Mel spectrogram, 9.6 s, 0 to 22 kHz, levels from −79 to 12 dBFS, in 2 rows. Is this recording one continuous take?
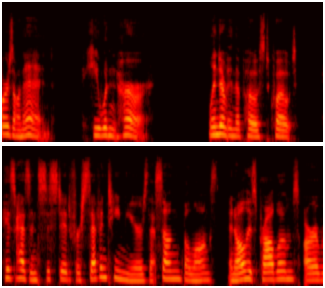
no; 6 cuts; at 1.2 s, 1.7 s, 3.4 s, 5.0 s, 7.1 s, 8.0 s

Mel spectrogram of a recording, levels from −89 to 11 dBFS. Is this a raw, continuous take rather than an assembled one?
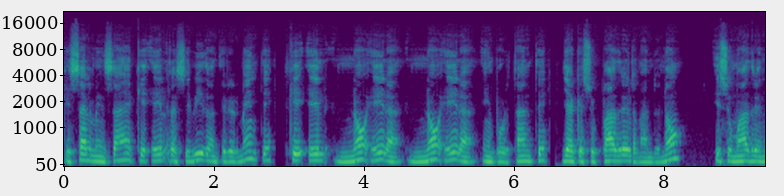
no; 4 cuts; at 1.4 s, 2.9 s, 4.5 s, 7.5 s

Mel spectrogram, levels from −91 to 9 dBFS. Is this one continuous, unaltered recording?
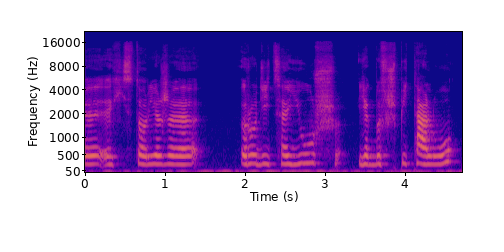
yes; 0 cuts

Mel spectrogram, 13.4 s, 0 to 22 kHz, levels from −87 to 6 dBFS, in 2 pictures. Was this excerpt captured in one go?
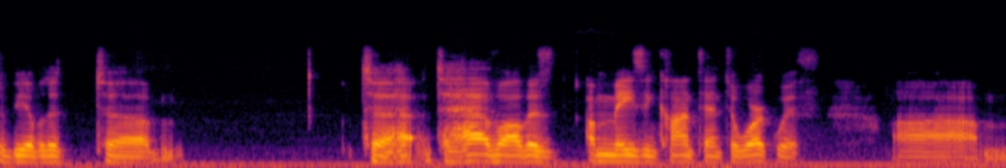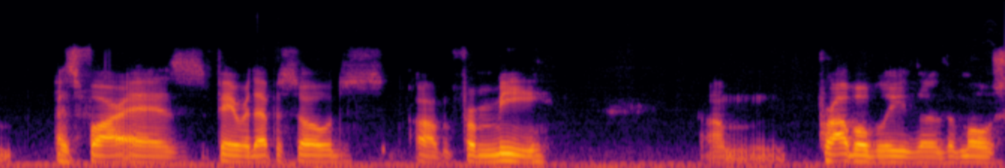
yes; 0 cuts

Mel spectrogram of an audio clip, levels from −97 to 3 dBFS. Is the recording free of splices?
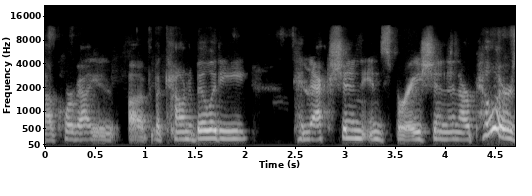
no; 1 cut; at 1.1 s

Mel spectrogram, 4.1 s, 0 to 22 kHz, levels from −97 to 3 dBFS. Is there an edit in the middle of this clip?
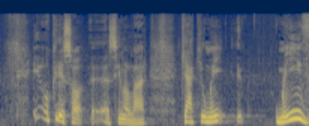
no; 0 cuts

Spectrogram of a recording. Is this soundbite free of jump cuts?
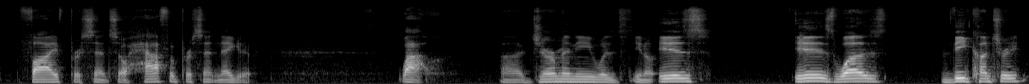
yes; 0 cuts

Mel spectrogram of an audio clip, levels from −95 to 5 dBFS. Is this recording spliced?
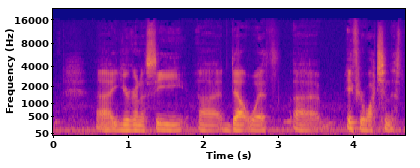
no; 0 cuts

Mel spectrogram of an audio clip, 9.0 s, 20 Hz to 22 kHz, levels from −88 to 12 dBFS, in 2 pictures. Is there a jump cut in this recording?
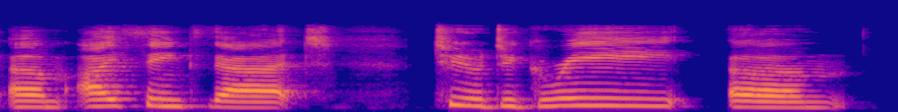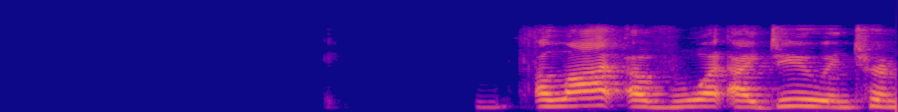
yes; 1 cut; at 3.6 s

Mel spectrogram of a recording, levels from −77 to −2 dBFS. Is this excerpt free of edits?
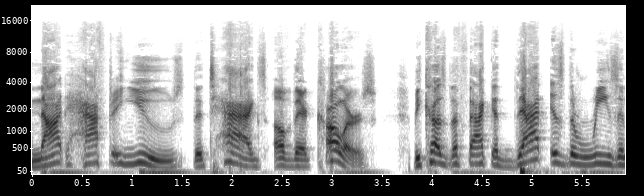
yes; 0 cuts

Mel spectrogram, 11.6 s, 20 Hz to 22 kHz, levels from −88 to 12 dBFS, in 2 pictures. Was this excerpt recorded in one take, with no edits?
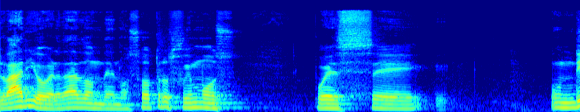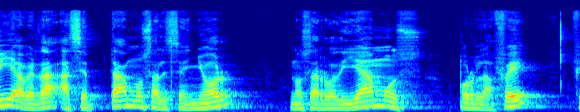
yes; 0 cuts

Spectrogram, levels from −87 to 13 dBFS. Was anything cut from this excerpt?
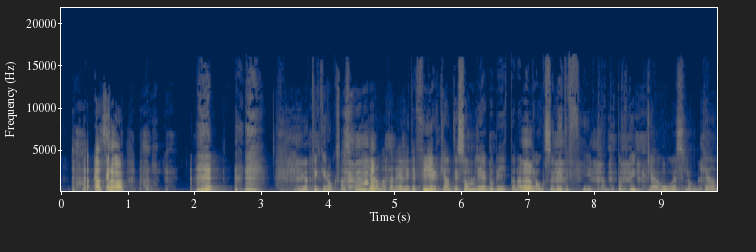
yes; 2 cuts; at 4.2 s, 7.1 s

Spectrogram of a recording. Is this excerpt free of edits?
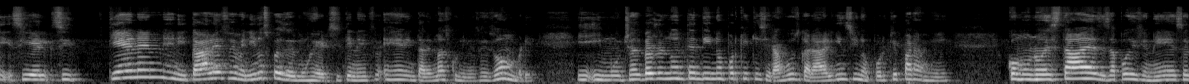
yes; 0 cuts

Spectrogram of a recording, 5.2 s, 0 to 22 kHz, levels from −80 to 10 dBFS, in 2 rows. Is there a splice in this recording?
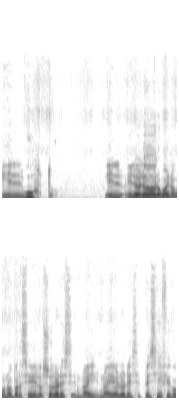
no; 0 cuts

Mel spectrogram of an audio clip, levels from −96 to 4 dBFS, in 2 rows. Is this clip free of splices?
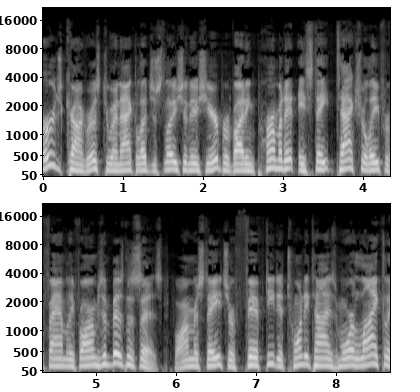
no; 1 cut; at 5.9 s

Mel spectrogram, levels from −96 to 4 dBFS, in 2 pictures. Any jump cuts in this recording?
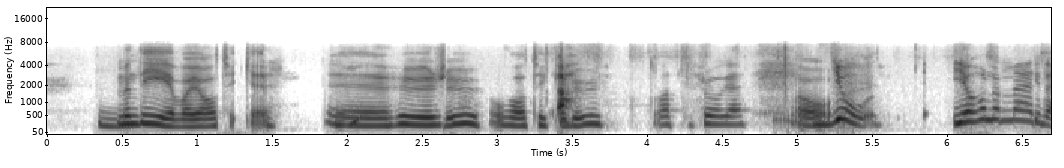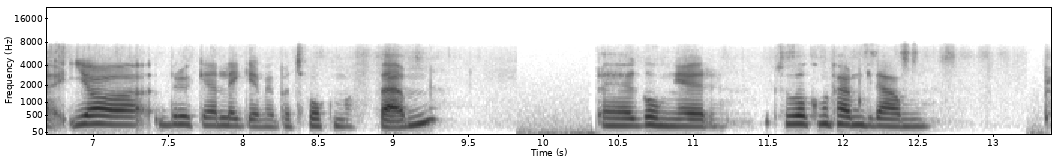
yes; 4 cuts; at 1.7 s, 2.6 s, 4.2 s, 6.6 s

